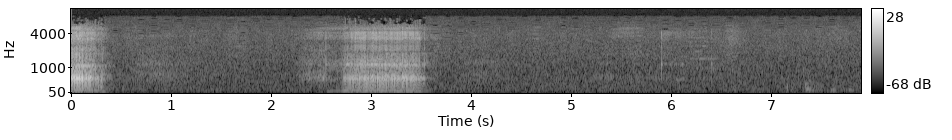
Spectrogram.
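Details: Person asleep, single rough, rattling inspiratory snore with quiet room noise between breaths; snoring.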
